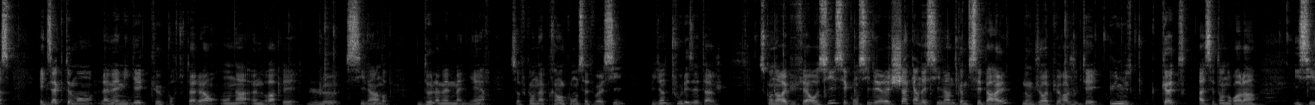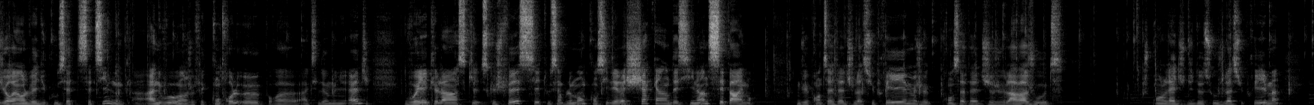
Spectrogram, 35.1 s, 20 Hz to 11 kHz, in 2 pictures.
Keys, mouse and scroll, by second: 0.1-10.0 middle drag, 3.8 alt+a, 4.9 a, 10.0 click, 10.3 ctrl+z, 11.9 alt+click, 12.4-17.0 shift+middle drag, 12.7-13.3 scroll up 1, 14.1 ctrl+e, 15.4 alt+a, 17.0 click, 17.4 ctrl+e, 18.9 alt+a, 19.2 shift+middle click, 19.7 alt+click, 20.2 ctrl+e, 22.6 alt+a, 23.5 alt+click, 24.0 ctrl+e, 25.6 alt+a, 27.1 click, 27.7 ctrl+e, 28.7-29.8 shift+middle drag, 29.0 alt+a, 29.8 alt+click, 30.2 ctrl+e, 31.0 alt+a, 31.1 scroll down 1, 31.3-32.5 middle drag, 32.0 scroll up 1, 32.5 alt+click, 33.2 click, 33.7 ctrl+e, 34.8 alt+click.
